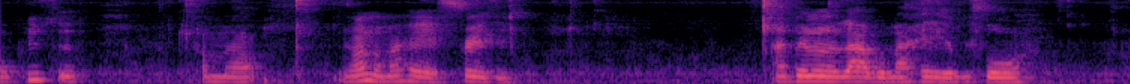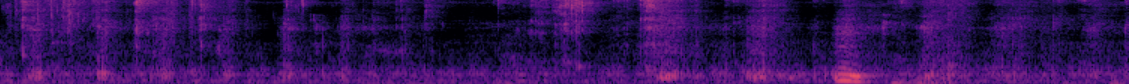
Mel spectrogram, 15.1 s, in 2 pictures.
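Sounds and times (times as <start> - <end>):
person chewing crunchy food: 7.0 - 15.0.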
